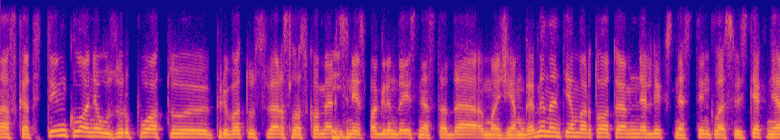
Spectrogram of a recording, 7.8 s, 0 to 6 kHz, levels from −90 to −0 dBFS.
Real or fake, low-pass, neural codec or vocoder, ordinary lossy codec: real; 5.4 kHz; none; Opus, 32 kbps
